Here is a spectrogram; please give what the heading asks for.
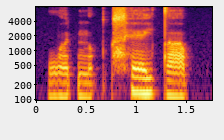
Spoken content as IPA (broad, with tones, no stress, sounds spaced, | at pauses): w ɵ˨ t̚ n̪ ʊ˨ k̚ t͡sʰ e˥ j t̪ ɐ˧ p̚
